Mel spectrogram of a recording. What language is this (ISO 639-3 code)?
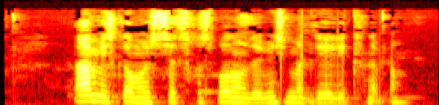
kat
